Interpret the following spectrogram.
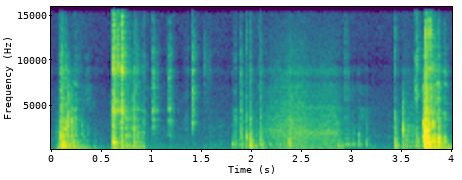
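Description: Rustling as a pinned fabric zip panel is handled. Then a white plastic-bodied sewing machine slides across the tabletop for about a second and a half, and a single sharp knock comes near the end.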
